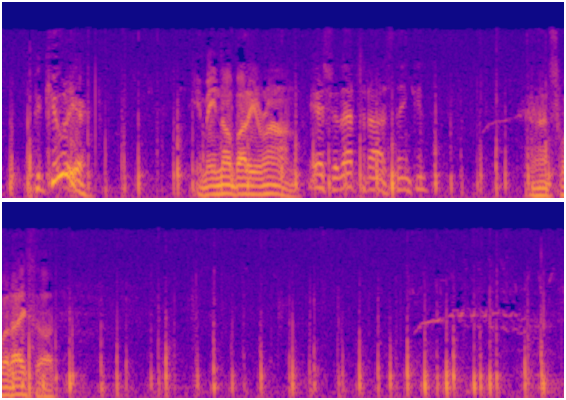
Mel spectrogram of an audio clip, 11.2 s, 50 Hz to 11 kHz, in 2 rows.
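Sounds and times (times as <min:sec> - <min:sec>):
horses walking with hooves clip-clopping: 0:00.0 - 0:11.2
speech: 0:00.3 - 0:01.0, 0:02.0 - 0:04.4, 0:05.3 - 0:06.3
horse whinny: 0:04.7 - 0:06.6, 0:09.5 - 0:11.2.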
